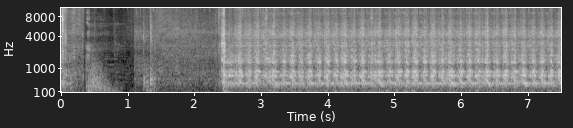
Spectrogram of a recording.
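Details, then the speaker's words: Fiat 125 with a 1.6L twin-cam, sitting for years, primed with fuel down the carburetor: the starter turns steadily at almost four beats a second with no firing. Crank, no start, no spark. "Righto, we got no spark, so I'm gonna pop the distributor cap off and have a look to see what our points are doing."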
